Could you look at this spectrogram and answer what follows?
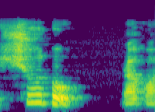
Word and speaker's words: pseudo: 그리고 가상균사에 대해서도 살펴볼 건데, 자, 요런, 하이페 앞에 슈도라고 하는 P가 묵음이 됩니다.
